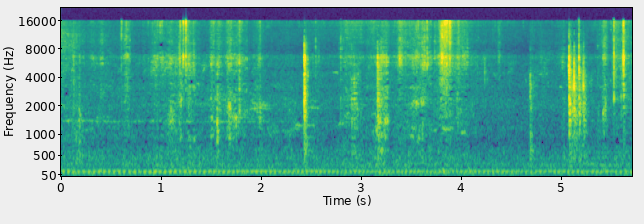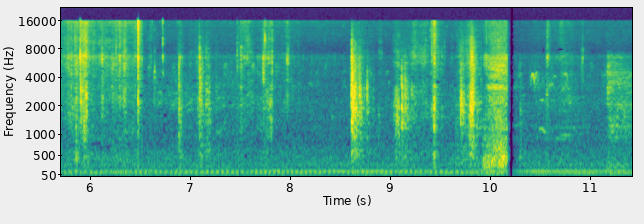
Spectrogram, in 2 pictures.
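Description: Dry bamboo strips rustle and scrape against each other.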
